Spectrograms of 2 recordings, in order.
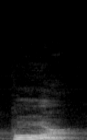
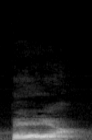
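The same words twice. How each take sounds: First: It is said with an American accent. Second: It is said with a British accent. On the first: "O inglês americano costuma pronunciar poor" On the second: "o inglês britânico, a pronúncia é poor"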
